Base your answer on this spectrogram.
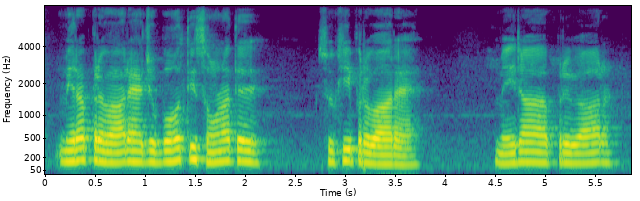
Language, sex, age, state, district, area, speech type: Punjabi, male, 18-30, Punjab, Rupnagar, rural, spontaneous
